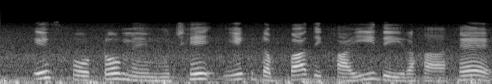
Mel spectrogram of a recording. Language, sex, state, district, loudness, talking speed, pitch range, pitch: Hindi, female, Madhya Pradesh, Katni, -16 LUFS, 120 wpm, 170-250 Hz, 205 Hz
